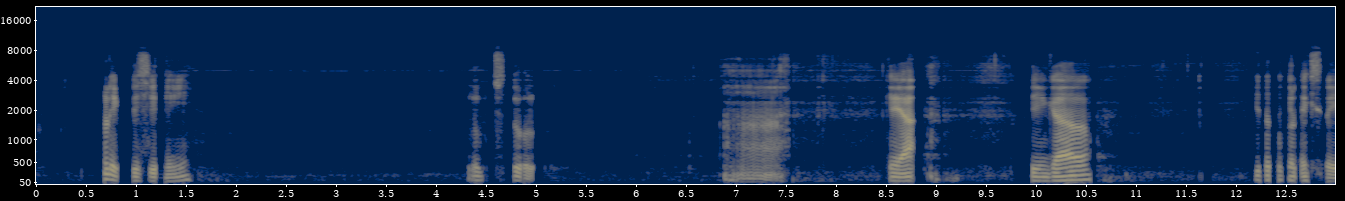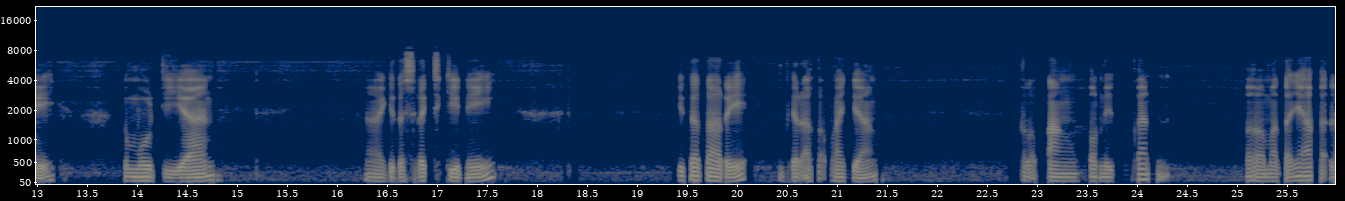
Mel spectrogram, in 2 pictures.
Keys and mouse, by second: 1.4 click, 2.5 click, 2.9 click, 6.4-7.3 middle drag, 7.9 `, 11.7-13.7 drag, 11.7-13.7 middle drag, 11.7-13.7 right drag, 16.6 click, 24.5 click, 24.5 middle click, 24.5 right click.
